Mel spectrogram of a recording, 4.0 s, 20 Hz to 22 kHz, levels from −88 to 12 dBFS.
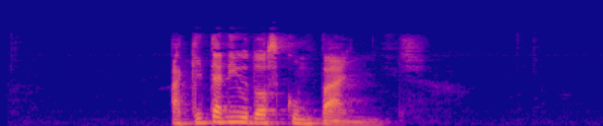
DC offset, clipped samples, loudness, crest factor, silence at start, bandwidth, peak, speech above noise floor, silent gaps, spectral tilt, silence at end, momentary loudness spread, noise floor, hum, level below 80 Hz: under 0.1%; under 0.1%; -21 LUFS; 22 dB; 1.15 s; 7.8 kHz; -2 dBFS; 53 dB; none; -5 dB/octave; 1.25 s; 13 LU; -75 dBFS; none; -52 dBFS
